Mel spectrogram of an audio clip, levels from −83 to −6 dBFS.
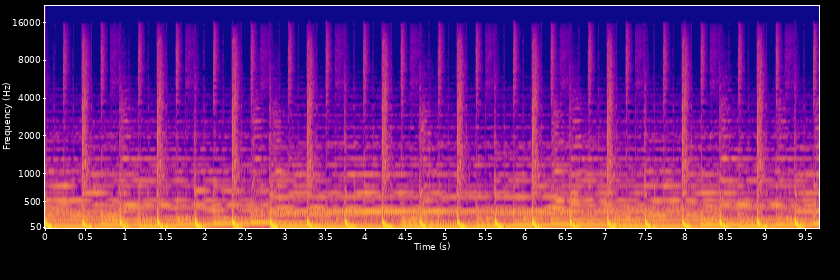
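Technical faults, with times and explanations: Nothing stood out on listening to this clip.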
